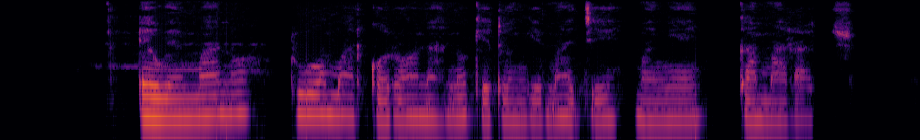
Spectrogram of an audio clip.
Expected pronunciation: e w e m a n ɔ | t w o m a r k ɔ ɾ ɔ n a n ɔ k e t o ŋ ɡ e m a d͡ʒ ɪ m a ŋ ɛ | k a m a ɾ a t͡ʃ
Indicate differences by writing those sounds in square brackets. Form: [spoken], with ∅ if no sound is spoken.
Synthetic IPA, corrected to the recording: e w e m a n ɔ | t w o m a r k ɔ ɾ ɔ n a n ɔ k e t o ŋ ɡ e m a d͡ʒ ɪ m a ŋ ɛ | k a m a ɾ a t͡ʃ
